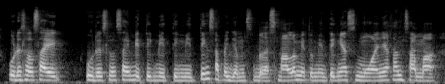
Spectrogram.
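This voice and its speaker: Woman, ex-assistant, casual storyteller, mid-pitched, filler-heavy chatter. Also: little pitch movement, rapid-fire, a little mellow. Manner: chatty, many fillers, mixes in English. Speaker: former personal assistant.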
